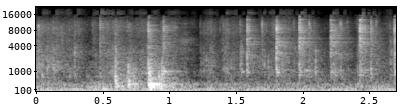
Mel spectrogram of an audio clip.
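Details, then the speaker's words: Star Machine vacuum pump from a Cleveland engine breather system, turned by hand after a stuck regulator: light uneven ticking and rattling showing the vanes now slide freely in the rotor, a good sign. "you hear that rattling that's a good sign that means that stuff's moving around"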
